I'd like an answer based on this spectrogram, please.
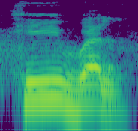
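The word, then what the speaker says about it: Whewell: था आपके पास विलियम्स हीवेल, यहाँ पर डब्ल्यू साइलेंट है।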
